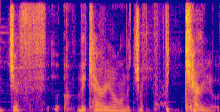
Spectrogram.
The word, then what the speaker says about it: Vicario: And you're listening to Jeff Vicario on the Jeff Vicario Show, or Vicario. The Brits pronounce it slightly differently. Vicario. It's actually sounds fancier and more upper class.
